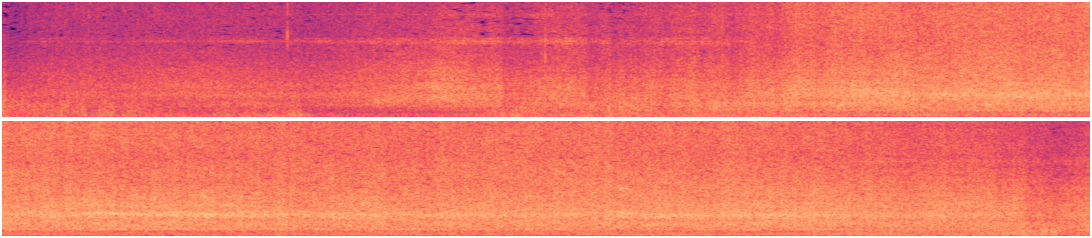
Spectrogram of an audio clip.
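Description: LNER Azuma (Hitachi high-speed train) passing close at speed: a steady rush of wheel, rail and air noise that builds about two seconds in and holds, over a low rumble.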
